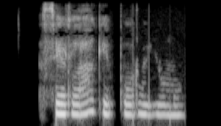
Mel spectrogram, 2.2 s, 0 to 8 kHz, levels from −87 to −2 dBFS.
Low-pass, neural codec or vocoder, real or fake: 7.2 kHz; none; real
